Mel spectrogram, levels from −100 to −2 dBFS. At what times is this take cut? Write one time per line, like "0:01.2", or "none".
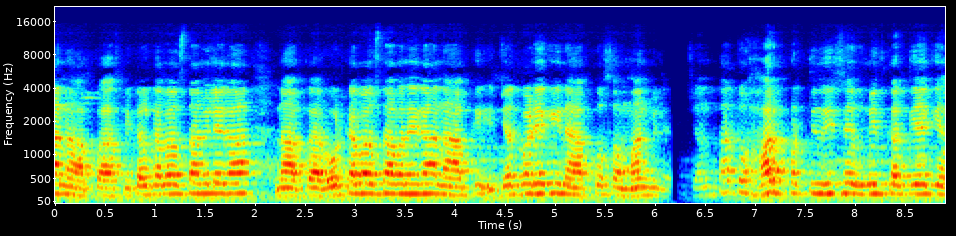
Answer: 0:06.0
